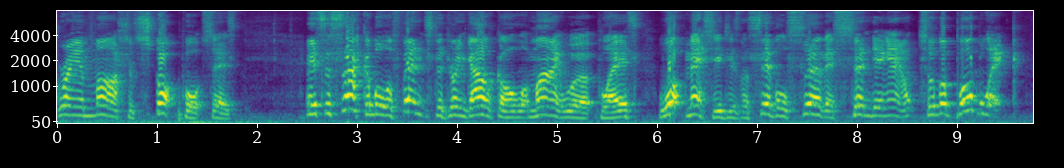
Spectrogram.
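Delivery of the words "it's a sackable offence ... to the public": put-on Yorkshire accent. Reading out a letter from a reader: yorkshire accent. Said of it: "that's more of a Yorkshire accent".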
